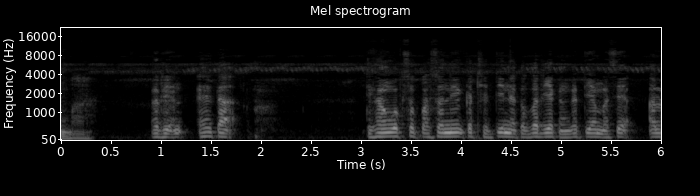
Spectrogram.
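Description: Crickets keep up a steady high-pitched chirring throughout, under a man talking in two stretches, about a second in and from about three seconds on.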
